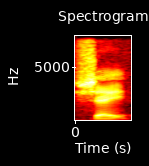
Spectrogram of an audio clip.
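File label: "shei", Mandarin Chinese pinyin, second tone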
